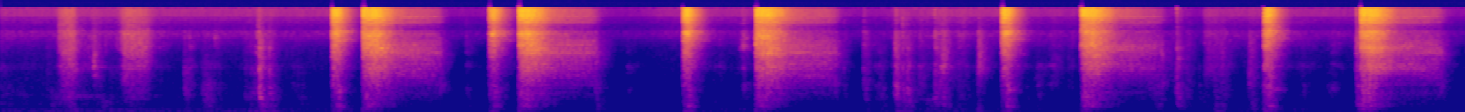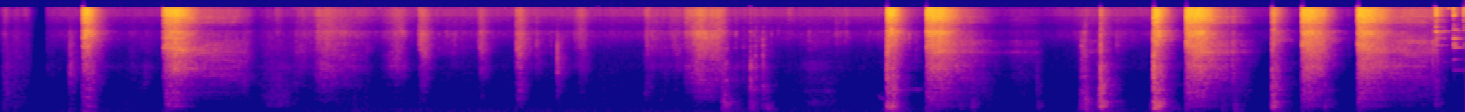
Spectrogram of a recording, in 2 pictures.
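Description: Pneumatic pop-rivet gun setting rivets in a tractor seat's metal frame: a short hiss of air with each pull, repeated about once a second or so, some with a sharp snap as the mandrel breaks.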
